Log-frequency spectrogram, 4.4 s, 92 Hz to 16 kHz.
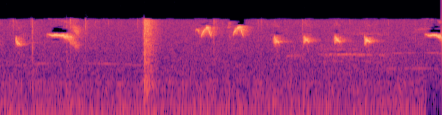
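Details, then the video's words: Champion greater green leafbird from Indonesia, 2013–2014, uttering short whistled notes and a single dry click, then a series of brief downslurred whistles repeated roughly every third of a second. "Cucak Ijo Juara satu se Indonesia Raya 2013 2014"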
